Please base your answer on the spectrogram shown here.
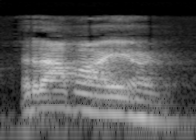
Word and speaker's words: रामायण: अशुद्ध माना जाता है जब हम एक शब्द में नौ के स्थान पर व्यंजन का प्रयोग करेंगे तब इसे शुद्ध माना जाएगा और शुद्ध शब्द होगा रामायण इसी प्रकार श्रेष्ठ बच्चों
